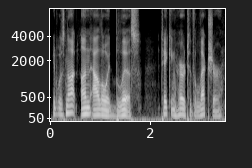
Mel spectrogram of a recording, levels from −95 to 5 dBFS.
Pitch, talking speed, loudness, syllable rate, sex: 105 Hz, 170 wpm, -19 LUFS, 5.1 syllables/s, male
